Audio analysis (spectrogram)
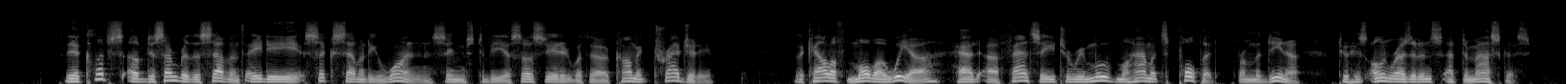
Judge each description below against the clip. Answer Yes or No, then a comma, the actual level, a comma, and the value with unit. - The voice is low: Yes, low, 120 Hz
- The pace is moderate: No, slow, 125 wpm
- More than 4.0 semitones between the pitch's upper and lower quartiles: Yes, average, 4.9 semitones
